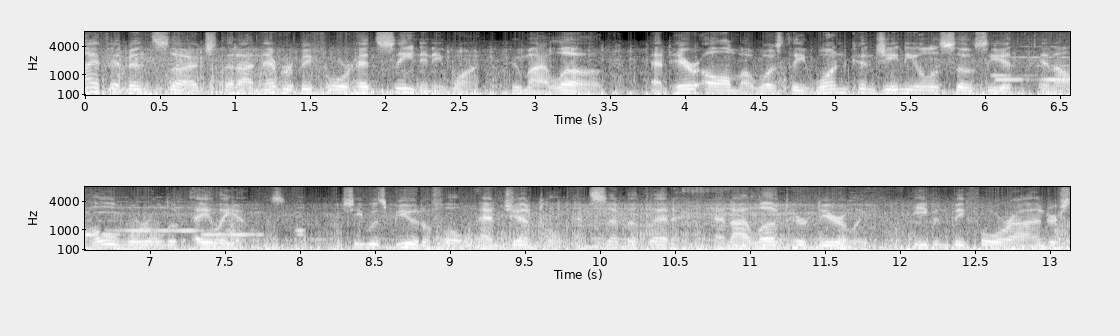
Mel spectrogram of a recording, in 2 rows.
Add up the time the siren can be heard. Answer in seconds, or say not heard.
2 s.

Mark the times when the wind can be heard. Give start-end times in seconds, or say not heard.
0.0-13.0.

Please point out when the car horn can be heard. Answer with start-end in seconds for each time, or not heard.
not heard.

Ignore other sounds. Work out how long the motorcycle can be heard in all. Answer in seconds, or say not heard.
13 s.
